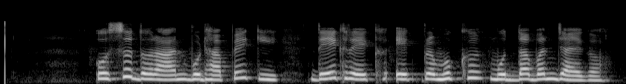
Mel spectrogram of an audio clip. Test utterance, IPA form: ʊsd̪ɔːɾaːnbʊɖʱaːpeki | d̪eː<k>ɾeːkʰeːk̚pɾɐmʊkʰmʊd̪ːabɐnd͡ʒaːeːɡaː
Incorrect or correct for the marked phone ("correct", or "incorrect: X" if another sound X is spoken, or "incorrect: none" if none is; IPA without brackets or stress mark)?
incorrect: kʰ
